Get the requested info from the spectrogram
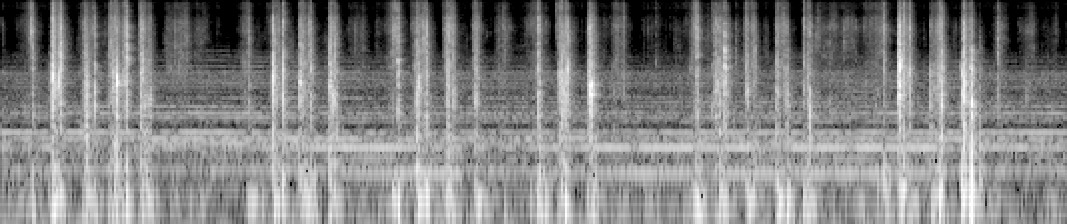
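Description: A tarot deck being shuffled overhand, cards slapping and flicking against each other in quick irregular clusters of crisp taps. A soft, steady background music drone runs underneath.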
